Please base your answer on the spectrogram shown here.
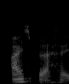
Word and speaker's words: Eisbrecher: Eisbrecher, yeah.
